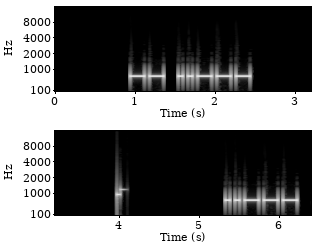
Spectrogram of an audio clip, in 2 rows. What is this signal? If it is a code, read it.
Morse code, heard as a keyed tone, about 20 wpm, 700 Hz. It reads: M 2 2
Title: Single-Letter Single-Number 20wpm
